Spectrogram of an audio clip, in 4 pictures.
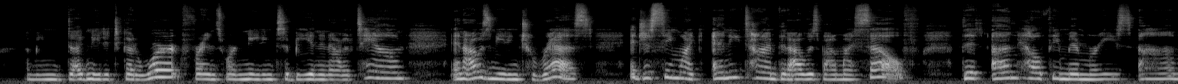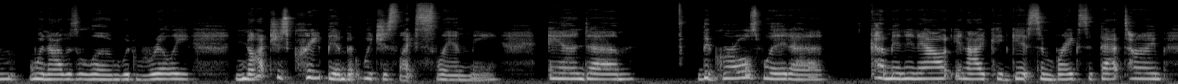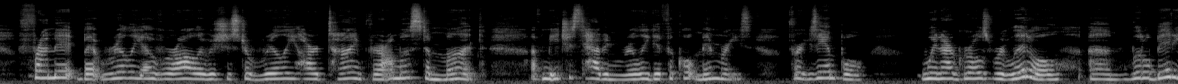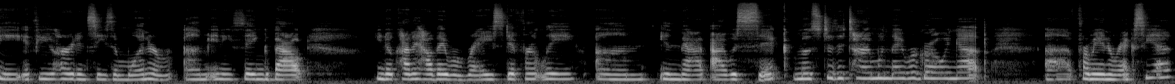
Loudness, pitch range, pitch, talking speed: -25 LUFS, 230-265 Hz, 245 Hz, 180 wpm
